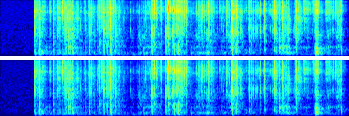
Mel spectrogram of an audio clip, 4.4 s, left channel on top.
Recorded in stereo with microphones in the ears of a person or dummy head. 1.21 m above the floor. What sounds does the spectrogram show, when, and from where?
0.4 s tearing paper: 5° left (ahead or behind), 0.5 m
